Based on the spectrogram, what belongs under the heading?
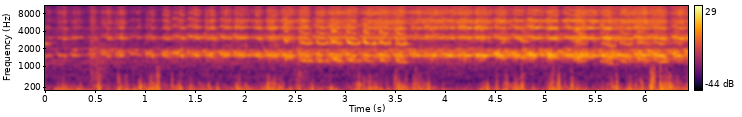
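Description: Brightline Siemens Charger diesel-electric locomotive rolling slowly past at close range: a low rumble with a high, wavering metal squeal from the wheels that sets in right at the start and keeps on, typical of a train braking or rounding track at low speed.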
